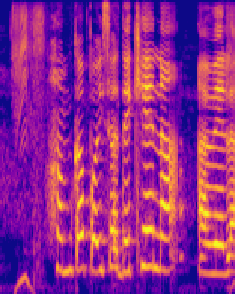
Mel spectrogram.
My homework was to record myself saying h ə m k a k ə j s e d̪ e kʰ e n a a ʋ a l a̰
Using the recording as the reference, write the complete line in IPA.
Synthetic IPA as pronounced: h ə m k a p ə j s a d̪ e kʰ e n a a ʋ e l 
